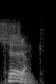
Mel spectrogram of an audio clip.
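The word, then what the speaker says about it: Shough: I don't know why they spell it like that, but it's Shuck. It's like is it H-O-U-G-H? S-O-U-G-H. And that's where does the Shuck come from?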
